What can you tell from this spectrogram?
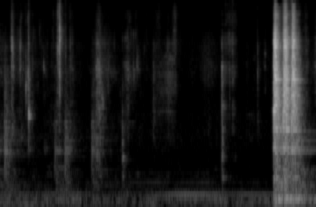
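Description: Courgette and prawns being scraped off a frying pan with a wooden spatula and dropping wetly into a large aluminium pot of pasta: soft scrapes and squelches over a low steady hum. Near the end, a louder rasping scrape of about half a second as the spatula works in the pot.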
